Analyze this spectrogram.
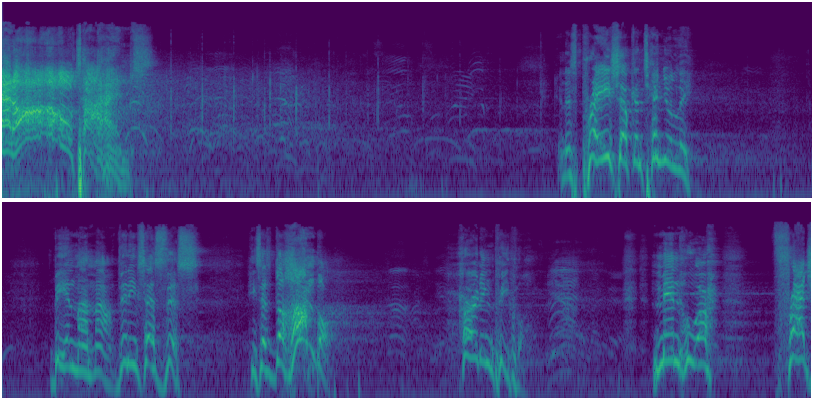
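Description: A man preaches with animation through a microphone in a large echoing hall, in short bursts.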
